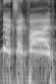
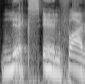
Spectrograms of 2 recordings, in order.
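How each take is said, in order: First: High-pitched wrestler's scream; screamed battle cry. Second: Slow, spaced-out reading; measured, half-speed slogan; big words. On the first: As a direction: imitate a wrestler screaming a slogan. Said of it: "Blackout screams". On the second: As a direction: read it out like a big on-screen slogan. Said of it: "in big words, it goes". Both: Retold or imitated.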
